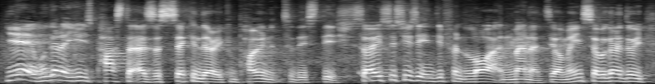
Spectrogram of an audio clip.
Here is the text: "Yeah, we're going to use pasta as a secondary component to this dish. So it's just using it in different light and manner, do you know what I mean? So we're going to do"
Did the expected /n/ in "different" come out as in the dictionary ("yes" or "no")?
yes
